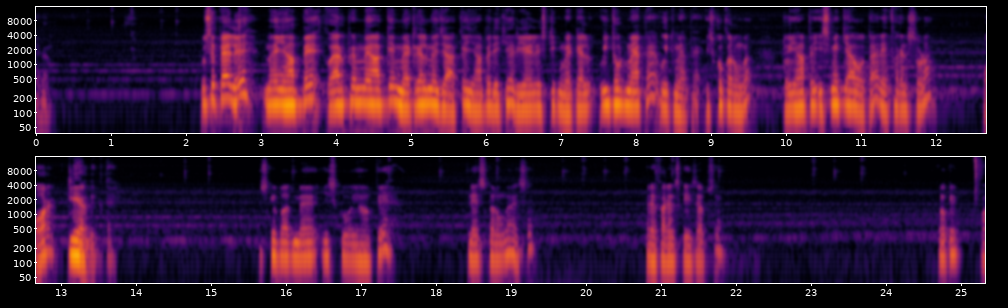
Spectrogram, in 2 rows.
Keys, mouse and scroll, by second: 0.2 scroll down 1, 1.0 middle click, 1.1 scroll down 1, 1.8 middle click, 3.8 click, 9.1 click, 10.4 middle click, 12.2 scroll down 2, 12.9-13.3 scroll up 1, 13.4 scroll down 1, 13.9 scroll up 2, 15.0 middle click, 16.4 click, 18.4 click, 20.1 click, 20.6 click, 21.3 click, 22.1 click, 23.7 click, 24.7 alt+w, 25.1 scroll down 1.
